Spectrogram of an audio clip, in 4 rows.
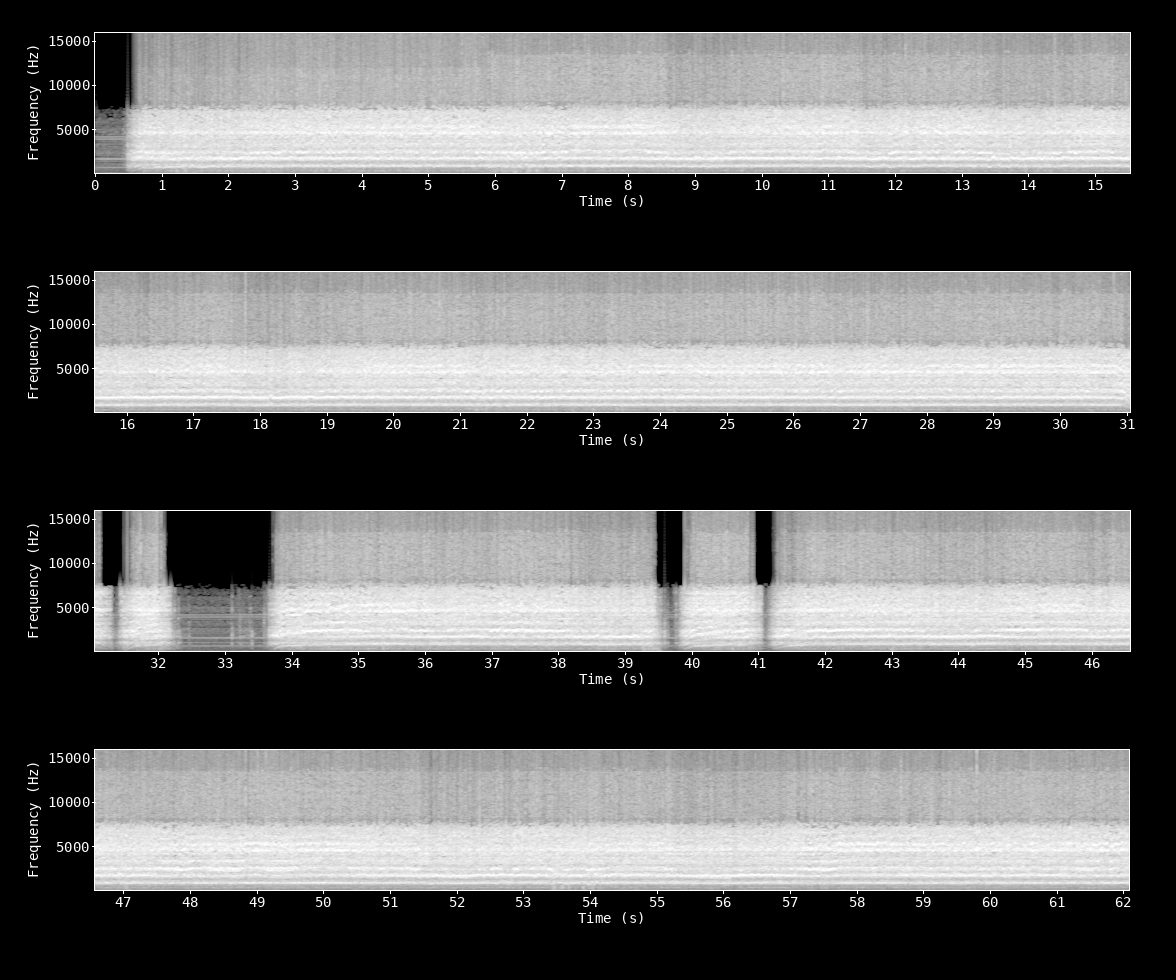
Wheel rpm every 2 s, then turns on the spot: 150, 230, 230, 240, 220, 230, 220, 220, 230, 230, 230, 240, 230, 230, 230, 130, 40, 210, 210, 150, 150, 220, 220, 220, 220, 230, 230, 220, 220, 230, 230.
30-32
